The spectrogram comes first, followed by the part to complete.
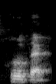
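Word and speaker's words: कृत: It is kru, kru. So wherever you see that semicircle at the bottom, that particular syllable has to be said with ka with ru, becomes kru. It is kruta.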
